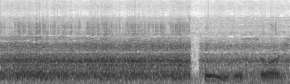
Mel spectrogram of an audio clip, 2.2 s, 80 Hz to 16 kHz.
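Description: Qodosen DX-286 portable radio's speaker on the AM band, giving a steady noisy hiss on 740 kHz. About one and a half seconds in, the sound cuts out briefly as the radio tunes up a step, and a station's spoken voice comes through on 750 kHz.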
